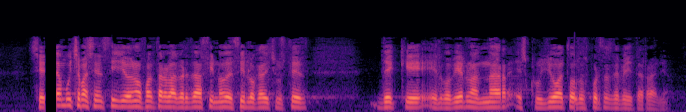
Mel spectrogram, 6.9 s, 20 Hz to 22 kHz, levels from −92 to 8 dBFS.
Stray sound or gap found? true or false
true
